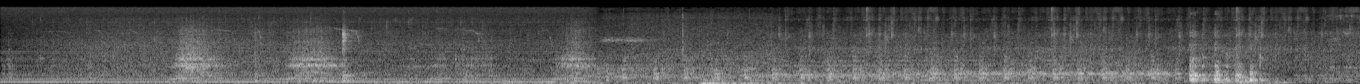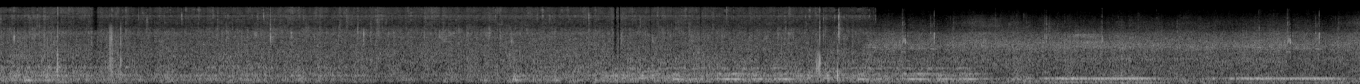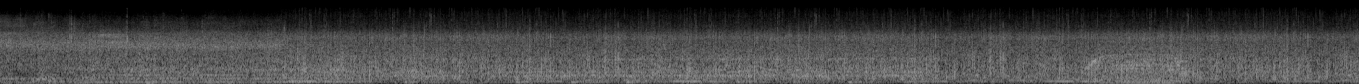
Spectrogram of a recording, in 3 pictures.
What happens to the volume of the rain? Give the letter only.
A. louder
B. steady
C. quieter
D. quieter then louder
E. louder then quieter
B.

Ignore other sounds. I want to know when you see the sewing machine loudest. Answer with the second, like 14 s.
12 s.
